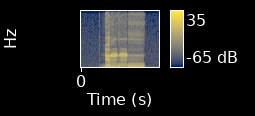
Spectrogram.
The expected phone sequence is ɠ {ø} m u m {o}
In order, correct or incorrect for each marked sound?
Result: correct, incorrect: u

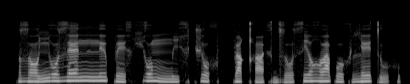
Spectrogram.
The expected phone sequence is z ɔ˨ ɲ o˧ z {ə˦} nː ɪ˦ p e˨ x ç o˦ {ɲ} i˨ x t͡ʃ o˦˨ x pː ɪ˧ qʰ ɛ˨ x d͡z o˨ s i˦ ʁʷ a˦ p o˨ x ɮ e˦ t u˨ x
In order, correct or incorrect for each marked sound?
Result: incorrect: ɛ˦, incorrect: mː

